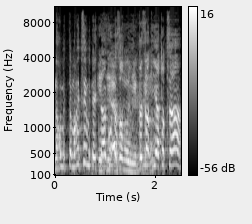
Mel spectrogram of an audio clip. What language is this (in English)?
Hebrew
